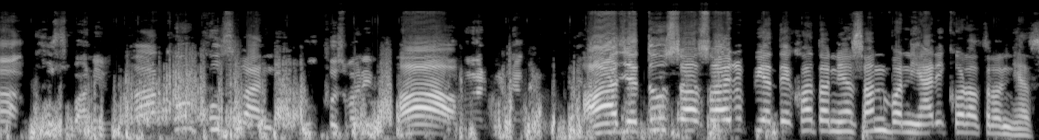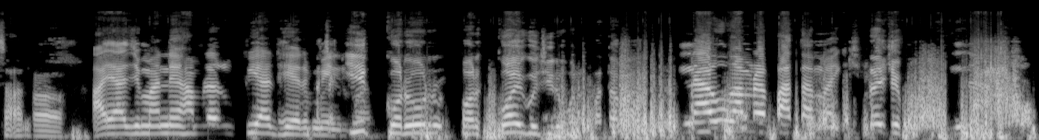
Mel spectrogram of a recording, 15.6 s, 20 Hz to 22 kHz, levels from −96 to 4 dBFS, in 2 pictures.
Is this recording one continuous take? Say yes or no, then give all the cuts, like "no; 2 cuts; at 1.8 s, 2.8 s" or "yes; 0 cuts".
yes; 0 cuts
